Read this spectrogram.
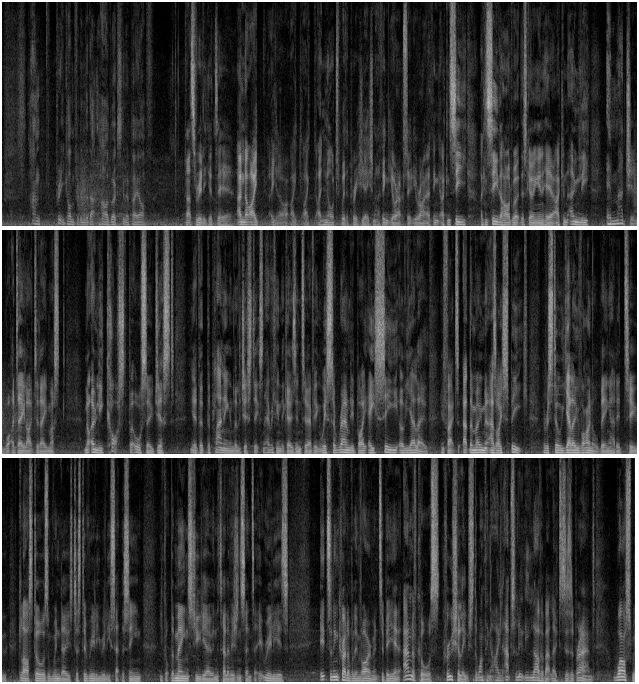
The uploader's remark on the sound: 'LIVE' from The Lotus Eletre Launch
